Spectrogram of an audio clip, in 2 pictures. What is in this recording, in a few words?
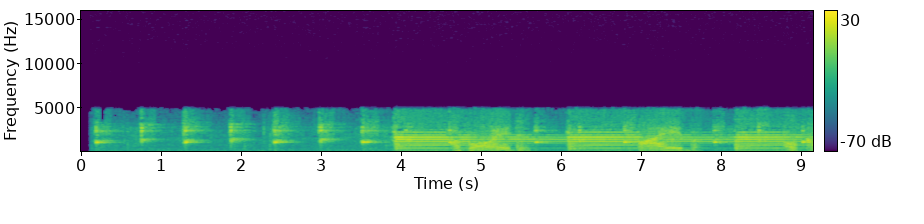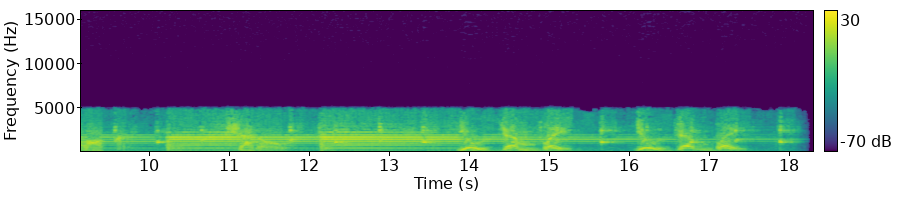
vintage commercials blades; gem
